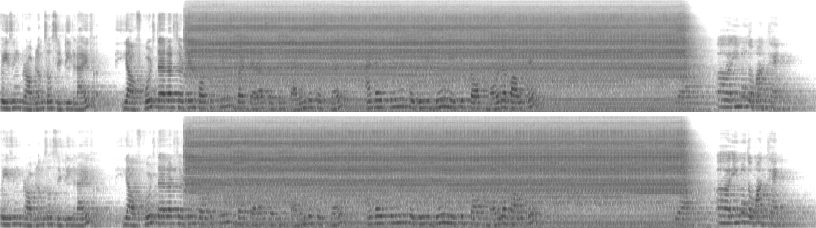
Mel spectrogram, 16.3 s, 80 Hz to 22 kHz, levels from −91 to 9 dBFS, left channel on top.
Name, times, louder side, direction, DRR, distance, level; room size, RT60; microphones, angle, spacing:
voice 1, 0.0-1.8 2.4-10.7, left 2 dB, 65° left, 5 dB, 1.2 m, -27 dB
Domestic sounds home sounds, 3.7-13.8, right 2 dB, 30° right, 4.4 m, -24 dB
voice 2, 13.5-14.0 14.3-15.5, right 1 dB, 45° right, 0 dB, 3.1 m, -29 dB
26.5 x 22.5 x 2.3 m, 2.4 s
head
